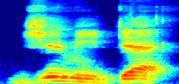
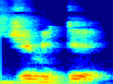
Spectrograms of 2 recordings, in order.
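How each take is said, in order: First: It is said in his plain accent. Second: It is said in a New Zealand accent.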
